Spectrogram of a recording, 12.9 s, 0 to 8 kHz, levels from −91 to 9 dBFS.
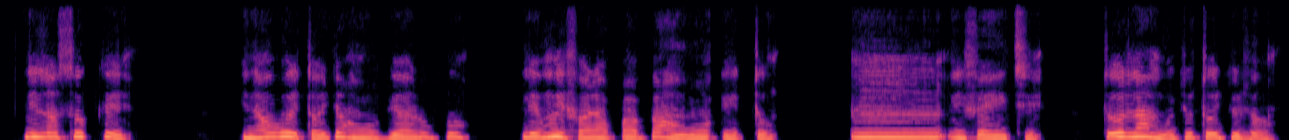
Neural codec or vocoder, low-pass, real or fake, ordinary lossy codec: codec, 16 kHz, 8 kbps, FreqCodec, smaller model; none; fake; none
